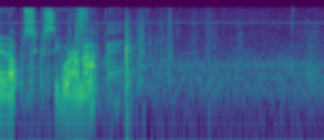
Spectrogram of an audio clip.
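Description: A paper page of a spiral-bound planner is turned.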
